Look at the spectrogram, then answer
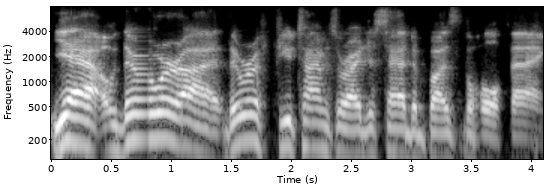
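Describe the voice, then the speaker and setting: In a Midwestern American accent, a man talks at a moderate pace with lively intonation, the sound dry with no echo and the background quiet. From US Midwest. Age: 40s. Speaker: comedian. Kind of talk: casual interview. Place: home room. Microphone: video call.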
